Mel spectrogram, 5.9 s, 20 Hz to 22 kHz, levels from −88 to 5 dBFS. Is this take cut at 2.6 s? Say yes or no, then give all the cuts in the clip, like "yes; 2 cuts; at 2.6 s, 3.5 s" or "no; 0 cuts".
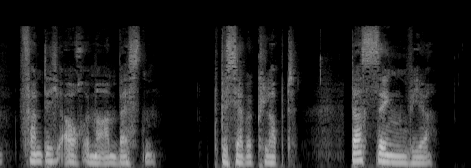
yes; 2 cuts; at 2.6 s, 4.3 s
